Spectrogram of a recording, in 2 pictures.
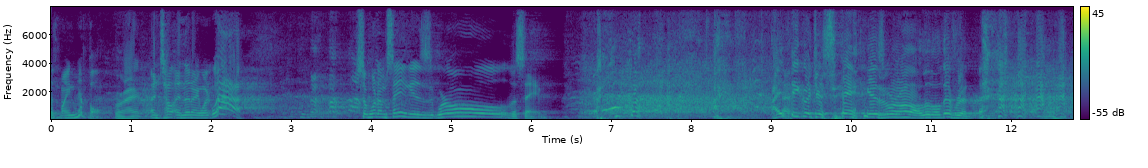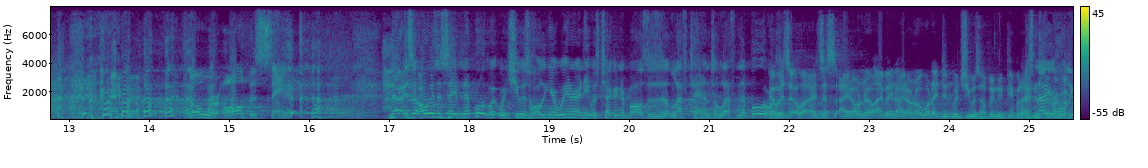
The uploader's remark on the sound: LIVE in San Diego 2016 (During A Comic Book Convention)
